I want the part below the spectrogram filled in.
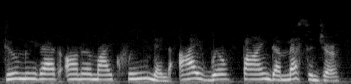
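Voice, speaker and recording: A woman's voice: on the high side, moderate pace, no room sound, close to an everyday voice. A woman playing an earnest, emotional young lady of a royal household in a theatrical audio drama. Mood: devoted, reassuring. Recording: slightly dull 1980s audio drama recording.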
